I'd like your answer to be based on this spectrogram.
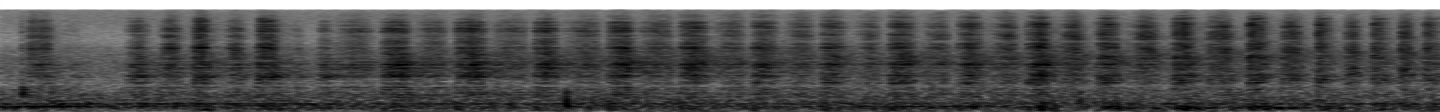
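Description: A graphite pencil shades a flat white sheet of drawing paper in repeated dense strokes. Each stroke gives a bright, scratchy rasp, and the strokes follow one another in a quick, fairly steady back-and-forth rhythm. The result is continuous high-pitched scratching that swells and fades with each stroke.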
